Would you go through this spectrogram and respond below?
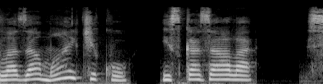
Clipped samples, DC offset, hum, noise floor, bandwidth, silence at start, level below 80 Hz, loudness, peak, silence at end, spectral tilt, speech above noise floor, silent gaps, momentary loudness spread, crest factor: under 0.1%; under 0.1%; none; -45 dBFS; 15.5 kHz; 0 s; -42 dBFS; -16 LUFS; -2 dBFS; 0 s; -4 dB/octave; 31 dB; 1.45-1.52 s; 8 LU; 14 dB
